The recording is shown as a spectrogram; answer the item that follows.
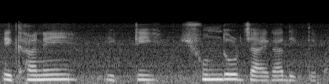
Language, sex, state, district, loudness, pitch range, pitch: Bengali, female, West Bengal, Alipurduar, -14 LUFS, 205-230 Hz, 220 Hz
